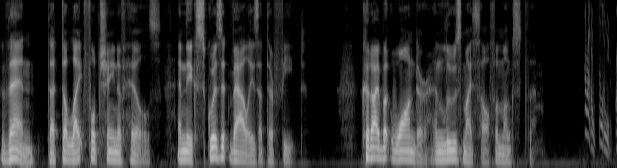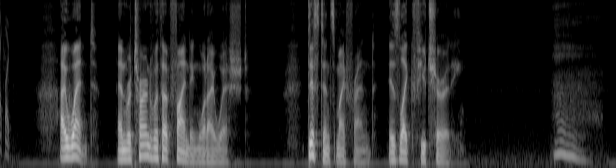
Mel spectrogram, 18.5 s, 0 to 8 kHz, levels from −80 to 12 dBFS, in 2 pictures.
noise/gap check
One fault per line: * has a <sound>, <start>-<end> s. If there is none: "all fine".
* has a chirp, 8.8-9.5 s
* has a sigh, 17.5-18.3 s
